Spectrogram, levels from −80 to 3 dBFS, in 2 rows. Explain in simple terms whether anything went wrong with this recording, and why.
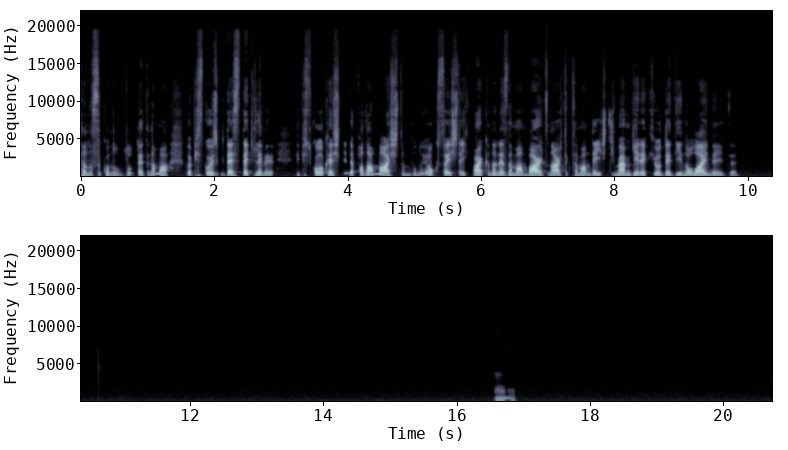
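Nothing went wrong with this speech recording, and no technical fault can be heard anywhere in it. There is nothing here that needs fixing.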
